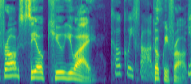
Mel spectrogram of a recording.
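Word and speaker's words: Coquí: Kokui frogs? Coqui.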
